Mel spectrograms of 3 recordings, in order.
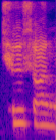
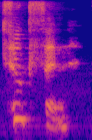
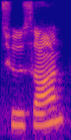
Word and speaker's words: Tucson: I used to think Tucson was pronounced Tucson for, like, years of my life.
